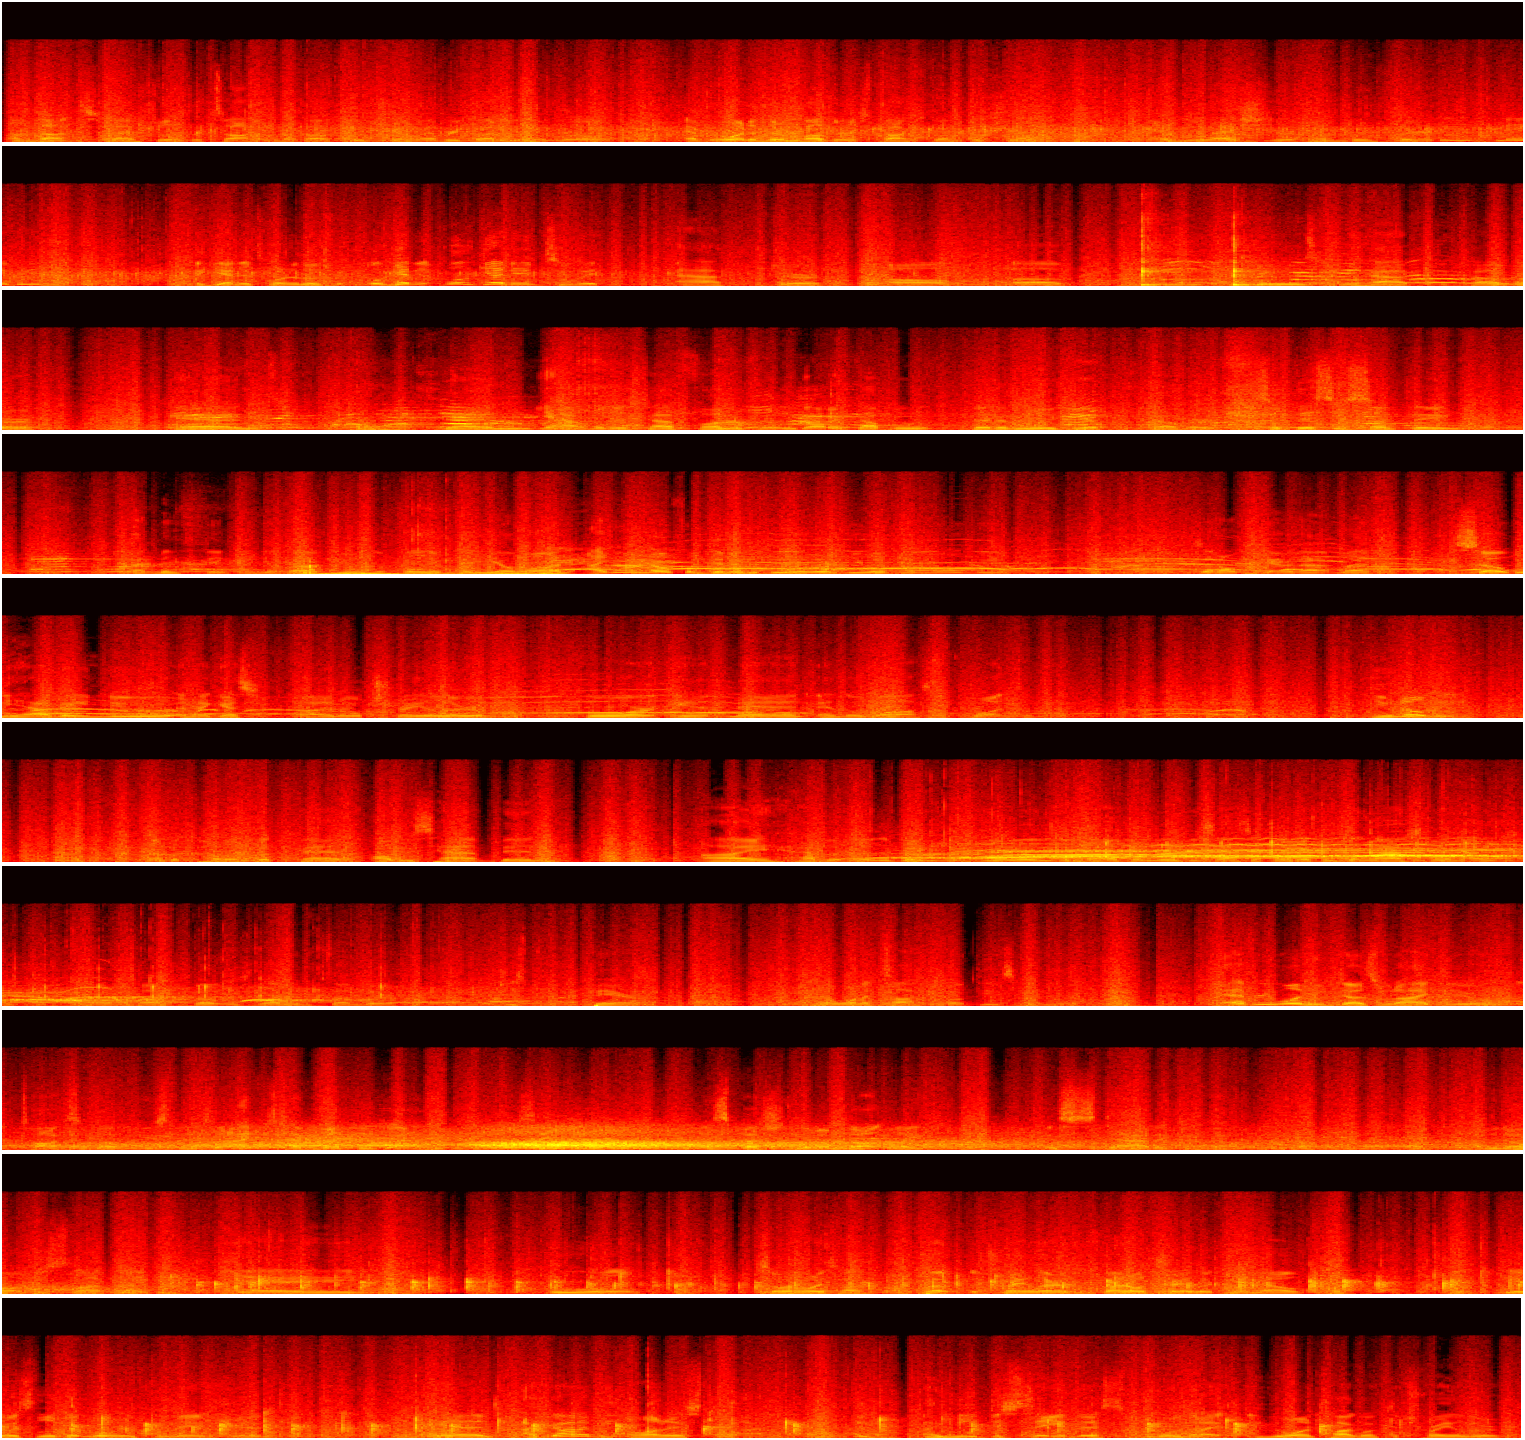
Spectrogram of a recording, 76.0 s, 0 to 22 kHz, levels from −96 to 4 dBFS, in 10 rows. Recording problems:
crowd noise; very loud; throughout; 4 dB above the speech
murmuring crowd; faint; throughout; 25 dB below the speech

